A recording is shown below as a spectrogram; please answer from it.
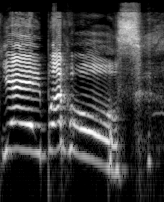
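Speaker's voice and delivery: high, loud, drawn-out cheer with a laugh; hammed-up gleeful hooray; mock cheering. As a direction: imitate an over-excited crowd celebrating. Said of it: "everybody's like".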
